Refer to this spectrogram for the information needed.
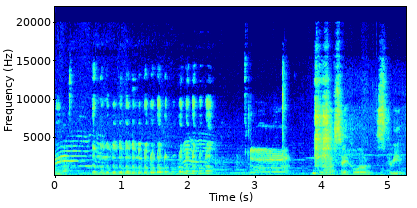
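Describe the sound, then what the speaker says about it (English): A cat meows several times close by, drawn-out and plaintive, while a person speaks softly in between. "can probably hear the cat meowing."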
